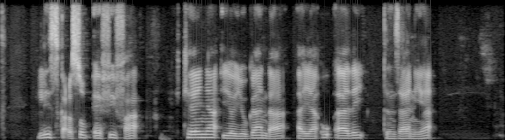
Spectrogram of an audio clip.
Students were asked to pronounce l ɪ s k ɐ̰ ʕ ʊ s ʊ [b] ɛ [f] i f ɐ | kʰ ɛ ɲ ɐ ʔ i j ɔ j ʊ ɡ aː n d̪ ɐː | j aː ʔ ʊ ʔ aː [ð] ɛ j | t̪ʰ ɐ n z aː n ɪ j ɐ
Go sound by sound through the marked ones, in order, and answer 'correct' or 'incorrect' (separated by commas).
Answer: correct, correct, correct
